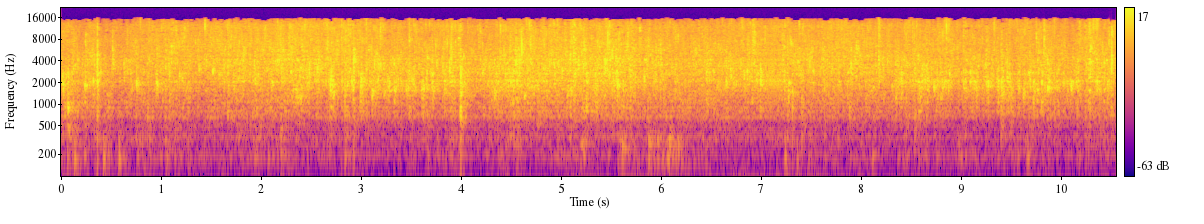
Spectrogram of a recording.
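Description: Rohu fish steaks shallow-frying in hot oil in a nonstick pan, sizzling and crackling steadily, with a wooden spatula working among the pieces to turn them and one sharp tap about four seconds in.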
